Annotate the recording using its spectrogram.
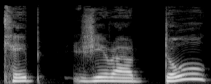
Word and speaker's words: Cape Girardeau: Crash Retrieval in Cape Girardeau, glaube ich, spricht man das aus, genau.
